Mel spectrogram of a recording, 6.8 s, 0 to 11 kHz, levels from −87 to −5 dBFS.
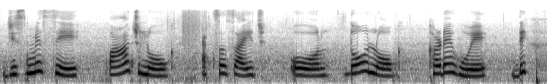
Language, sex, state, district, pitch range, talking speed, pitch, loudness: Hindi, female, Himachal Pradesh, Shimla, 240-315 Hz, 95 wpm, 270 Hz, -12 LUFS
